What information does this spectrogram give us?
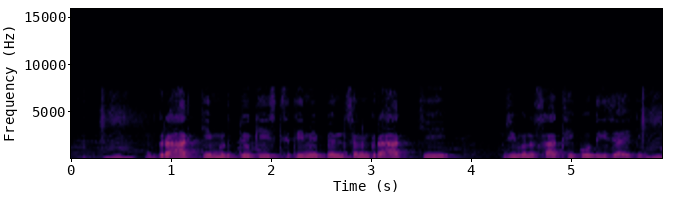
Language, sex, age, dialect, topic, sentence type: Hindi, male, 31-35, Garhwali, banking, statement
